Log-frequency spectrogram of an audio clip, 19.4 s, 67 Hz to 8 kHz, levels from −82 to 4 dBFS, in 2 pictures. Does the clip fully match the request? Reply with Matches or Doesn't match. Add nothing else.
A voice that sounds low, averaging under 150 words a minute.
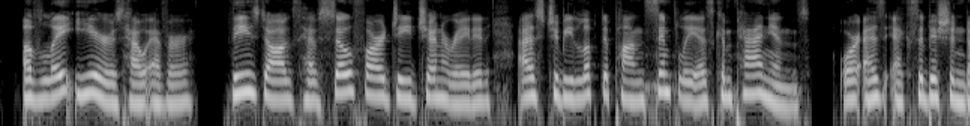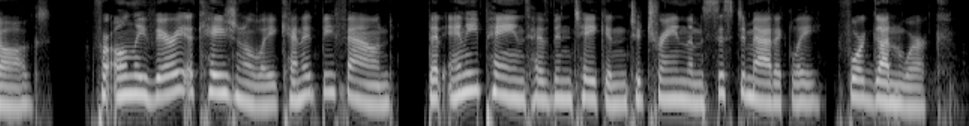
Doesn't match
